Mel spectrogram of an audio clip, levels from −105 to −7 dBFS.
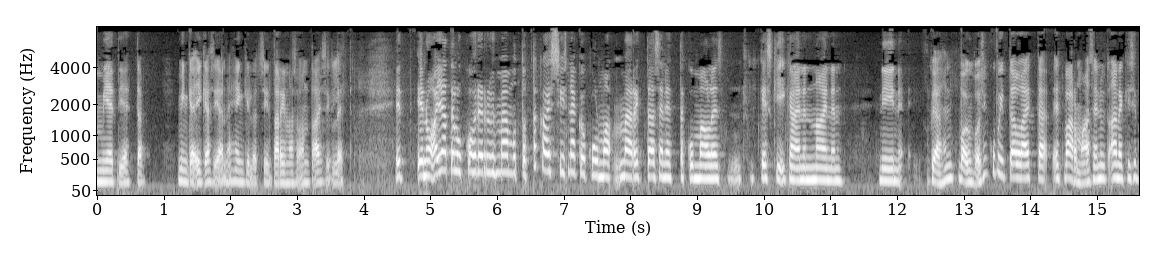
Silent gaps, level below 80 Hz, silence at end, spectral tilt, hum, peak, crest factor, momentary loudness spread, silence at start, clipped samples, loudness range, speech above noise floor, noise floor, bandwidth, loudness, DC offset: none; -46 dBFS; 0 s; -6.5 dB/octave; none; -2 dBFS; 12 dB; 10 LU; 0 s; under 0.1%; 4 LU; 21 dB; -35 dBFS; 8 kHz; -14 LUFS; under 0.1%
